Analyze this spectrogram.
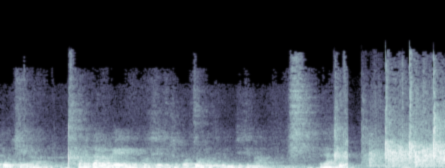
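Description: A man speaks calmly to an audience in a large echoing room.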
